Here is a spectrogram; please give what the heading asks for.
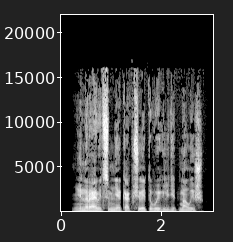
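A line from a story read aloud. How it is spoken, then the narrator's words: Grumbling. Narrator (Russian): проворчал Ааз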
